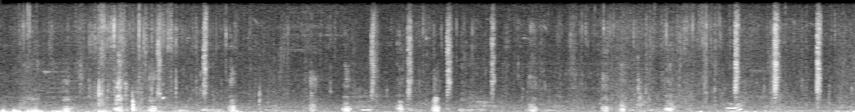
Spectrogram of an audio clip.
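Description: Farm animals making short, low calls, scattered among many sharp clicks and light rustling throughout.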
